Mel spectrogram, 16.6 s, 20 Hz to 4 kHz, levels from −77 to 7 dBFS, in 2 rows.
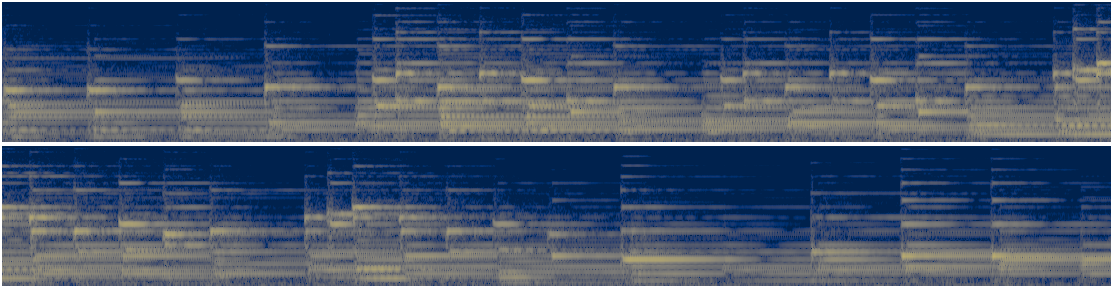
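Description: No technical faults can be heard anywhere in the recording. Nothing in the audio breaks, drops out or shifts in level at any point.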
